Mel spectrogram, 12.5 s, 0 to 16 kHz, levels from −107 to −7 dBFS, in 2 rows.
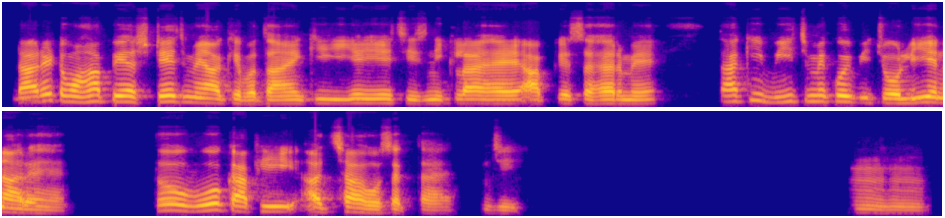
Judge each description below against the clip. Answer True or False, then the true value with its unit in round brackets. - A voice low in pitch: False (150 Hz)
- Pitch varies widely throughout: True (7.2 semitones)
